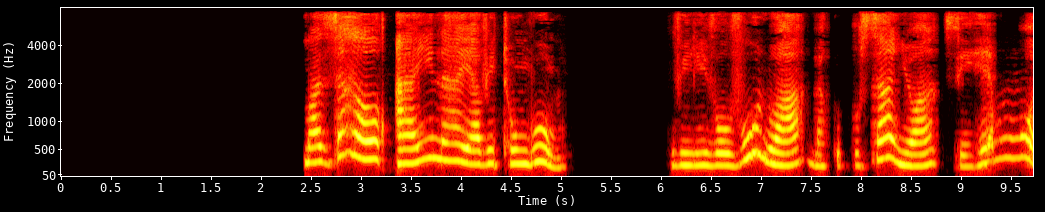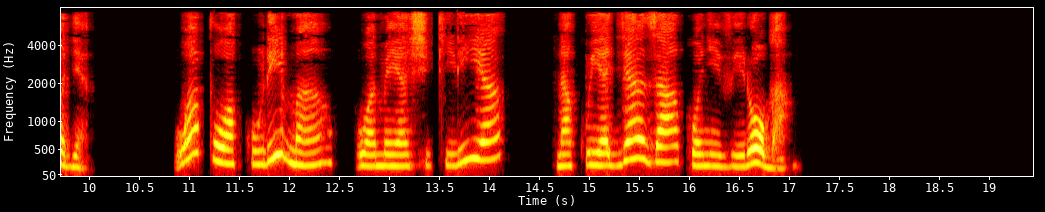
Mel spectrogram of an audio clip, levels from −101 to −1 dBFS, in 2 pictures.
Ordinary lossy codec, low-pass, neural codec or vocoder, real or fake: AAC, 32 kbps; 7.2 kHz; codec, 24 kHz, 0.9 kbps, WavTokenizer, medium speech release version 2; fake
